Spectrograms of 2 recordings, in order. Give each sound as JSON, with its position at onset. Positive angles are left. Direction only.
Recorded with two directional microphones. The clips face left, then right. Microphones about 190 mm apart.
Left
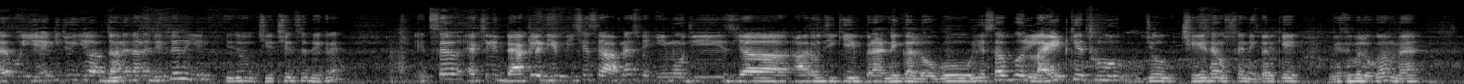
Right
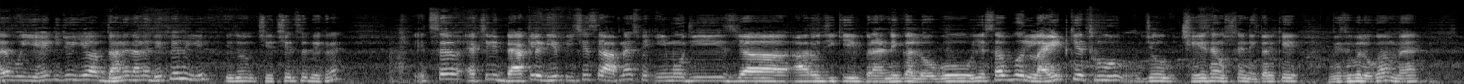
{"t": 0.0, "sound": "speech", "side_deg": -50}
{"t": 4.4, "sound": "speech", "side_deg": -40}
